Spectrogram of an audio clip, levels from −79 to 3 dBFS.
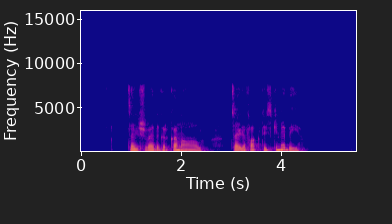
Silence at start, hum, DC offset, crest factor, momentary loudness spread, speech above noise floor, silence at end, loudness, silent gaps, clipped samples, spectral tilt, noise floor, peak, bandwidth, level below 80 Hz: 0.95 s; none; under 0.1%; 20 dB; 11 LU; 54 dB; 1.1 s; -34 LUFS; none; under 0.1%; -7.5 dB/octave; -87 dBFS; -16 dBFS; 7.8 kHz; -80 dBFS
